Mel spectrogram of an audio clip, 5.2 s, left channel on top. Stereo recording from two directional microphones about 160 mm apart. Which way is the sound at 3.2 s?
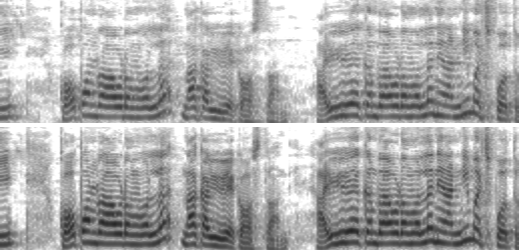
20° right (ahead or behind).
